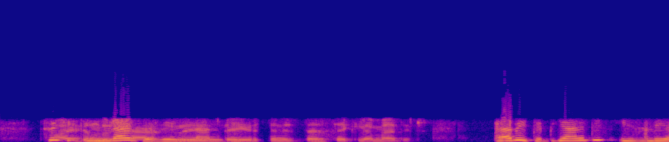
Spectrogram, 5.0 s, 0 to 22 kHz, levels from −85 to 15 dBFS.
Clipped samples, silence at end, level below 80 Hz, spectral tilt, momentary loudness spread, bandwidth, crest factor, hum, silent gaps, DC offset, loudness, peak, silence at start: under 0.1%; 0 s; -68 dBFS; -6.5 dB/octave; 13 LU; 5.6 kHz; 16 dB; none; none; under 0.1%; -23 LUFS; -8 dBFS; 0.3 s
